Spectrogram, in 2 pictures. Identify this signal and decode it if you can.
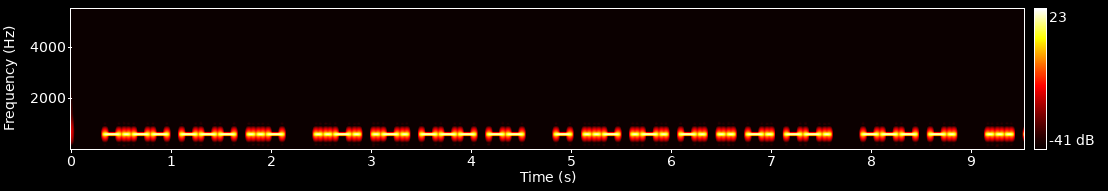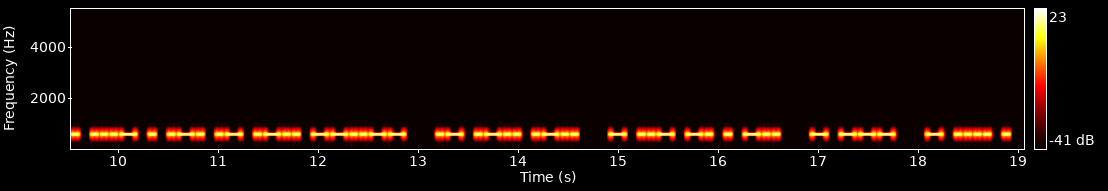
Morse code, heard as a keyed tone, about 25 wpm, 600 Hz. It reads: YOU FROM TURNING ON SEVERAL, ALL TUNED TO THE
